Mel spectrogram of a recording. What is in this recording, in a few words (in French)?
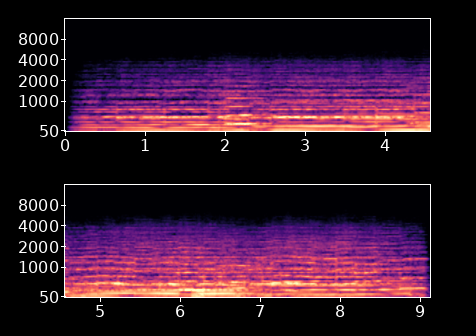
pitchshift strings; celemony melodyne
